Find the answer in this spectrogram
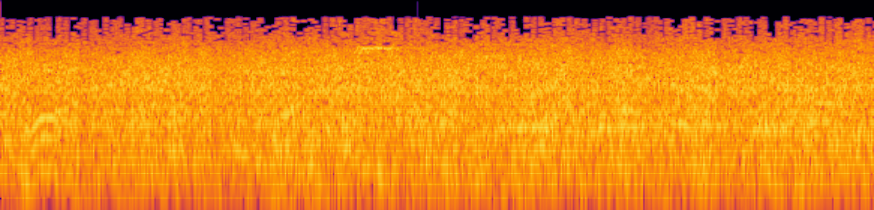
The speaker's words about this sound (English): Nice applause. Nice applause.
